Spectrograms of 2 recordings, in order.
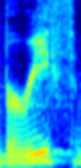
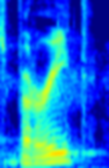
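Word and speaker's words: berith (בְּרִית): I believe a few weeks ago I pronounced it berith with a TH, but it's actually a hard T ending there. It's berith. It comes from the root word bara, and it means meat.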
